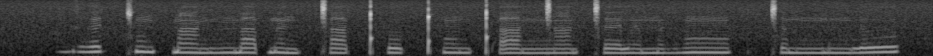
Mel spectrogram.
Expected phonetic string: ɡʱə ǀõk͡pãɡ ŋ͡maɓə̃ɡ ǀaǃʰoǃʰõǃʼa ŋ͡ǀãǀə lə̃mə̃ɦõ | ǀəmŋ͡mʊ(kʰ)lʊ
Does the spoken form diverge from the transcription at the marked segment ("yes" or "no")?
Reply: yes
